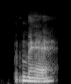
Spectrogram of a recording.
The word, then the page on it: Khmer: Indian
